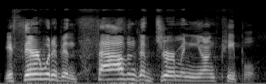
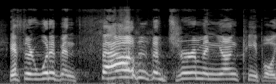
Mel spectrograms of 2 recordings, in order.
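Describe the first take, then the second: First: Said in the usual way. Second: Put-on louder and higher, the words thousands of German young people driven hard; louder, higher preaching. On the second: Shown as a demonstration. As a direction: preach the line with rising force.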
